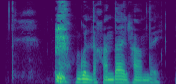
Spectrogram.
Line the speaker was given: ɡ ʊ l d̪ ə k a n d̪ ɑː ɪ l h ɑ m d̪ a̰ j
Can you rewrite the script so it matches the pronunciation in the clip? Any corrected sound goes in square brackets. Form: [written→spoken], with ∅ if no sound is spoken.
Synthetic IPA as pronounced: ɡ ʊ l d̪ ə [k→x] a n d̪ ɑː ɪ l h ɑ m d̪ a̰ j

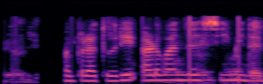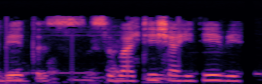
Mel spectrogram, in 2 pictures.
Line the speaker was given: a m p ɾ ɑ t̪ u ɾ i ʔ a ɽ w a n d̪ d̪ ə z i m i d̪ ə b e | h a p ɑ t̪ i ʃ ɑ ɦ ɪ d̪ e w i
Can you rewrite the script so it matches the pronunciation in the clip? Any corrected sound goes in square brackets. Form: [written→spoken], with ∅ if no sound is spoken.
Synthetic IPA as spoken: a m p ɾ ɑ t̪ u ɾ i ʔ a ɽ w a n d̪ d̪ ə [z→s] i m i d̪ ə b e | [h→s] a [p→b] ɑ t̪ i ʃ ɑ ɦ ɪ d̪ e w i

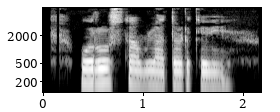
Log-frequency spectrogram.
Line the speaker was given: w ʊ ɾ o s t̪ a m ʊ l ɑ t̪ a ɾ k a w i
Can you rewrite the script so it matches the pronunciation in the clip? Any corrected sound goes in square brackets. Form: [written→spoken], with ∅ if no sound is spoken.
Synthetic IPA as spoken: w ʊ ɾ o s t̪ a m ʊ l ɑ t̪ a [ɾ→ɽ] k a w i

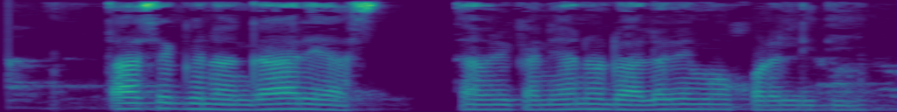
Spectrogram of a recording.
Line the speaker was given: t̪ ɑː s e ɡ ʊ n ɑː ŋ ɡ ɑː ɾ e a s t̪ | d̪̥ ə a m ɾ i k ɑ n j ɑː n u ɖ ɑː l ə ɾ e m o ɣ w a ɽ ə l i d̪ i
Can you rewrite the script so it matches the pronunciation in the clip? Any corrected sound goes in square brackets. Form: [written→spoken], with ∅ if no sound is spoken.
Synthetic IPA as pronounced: t̪ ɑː s e ɡ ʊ n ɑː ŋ ɡ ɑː ɾ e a s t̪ | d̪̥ ə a m ɾ i k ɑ n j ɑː n [u→o] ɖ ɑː l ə ɾ e m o [ɣ→x] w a ɽ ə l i d̪ i

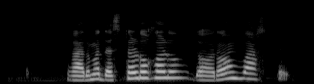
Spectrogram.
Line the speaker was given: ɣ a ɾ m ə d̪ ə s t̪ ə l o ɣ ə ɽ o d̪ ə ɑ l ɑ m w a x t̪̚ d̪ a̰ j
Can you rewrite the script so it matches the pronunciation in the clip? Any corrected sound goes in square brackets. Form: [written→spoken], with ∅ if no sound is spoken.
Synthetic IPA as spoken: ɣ a ɾ m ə d̪ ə s t̪ ə [l→ɽ] o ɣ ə ɽ o d̪ ə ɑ [l→ɾ] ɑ m w a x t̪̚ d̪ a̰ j

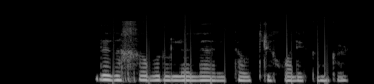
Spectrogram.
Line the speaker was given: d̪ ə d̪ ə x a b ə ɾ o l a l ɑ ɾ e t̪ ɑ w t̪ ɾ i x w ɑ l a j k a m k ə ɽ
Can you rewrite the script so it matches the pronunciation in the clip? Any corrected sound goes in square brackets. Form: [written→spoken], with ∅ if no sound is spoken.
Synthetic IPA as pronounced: d̪ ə d̪ ə x a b ə ɾ o l a l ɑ ɾ e t̪ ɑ w t̪ ɾ i x w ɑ l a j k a m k ə ɽ

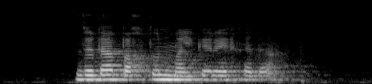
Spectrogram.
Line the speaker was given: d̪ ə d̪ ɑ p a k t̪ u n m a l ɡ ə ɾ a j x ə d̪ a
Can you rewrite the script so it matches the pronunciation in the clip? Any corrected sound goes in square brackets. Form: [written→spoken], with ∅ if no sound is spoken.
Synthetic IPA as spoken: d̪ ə d̪ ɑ p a [k→x] t̪ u n m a l ɡ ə ɾ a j x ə d̪ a

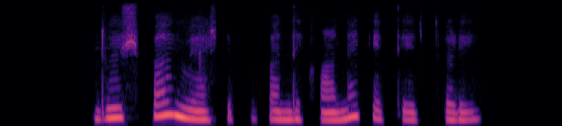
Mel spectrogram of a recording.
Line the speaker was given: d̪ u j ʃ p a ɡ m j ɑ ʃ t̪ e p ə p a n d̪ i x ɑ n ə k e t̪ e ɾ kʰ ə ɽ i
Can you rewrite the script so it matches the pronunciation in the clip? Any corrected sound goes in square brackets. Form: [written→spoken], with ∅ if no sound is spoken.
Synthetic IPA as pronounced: d̪ u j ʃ p a ɡ m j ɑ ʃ t̪ e p ə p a n d̪ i x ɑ n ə k e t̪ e ɾ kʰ ə ɽ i

